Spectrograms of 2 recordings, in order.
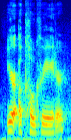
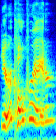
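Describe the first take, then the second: First: It sounds serious and earnest. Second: It sounds odd and not serious.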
